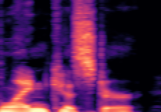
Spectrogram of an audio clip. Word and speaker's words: Lancaster: So when I arrived on campus, they taught me a lot about Pennsylvania culture, like the proper pronunciation of Lancaster is Lancaster, that there are differences between hogies and heroes and between cheese steaks and steak and cheese sandwiches.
